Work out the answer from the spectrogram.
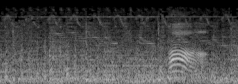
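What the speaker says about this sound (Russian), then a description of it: "Вертолетом ты с легкостью перелетишь через канал." A cartoon helicopter flying over a canal, its rotor whirring steadily at close range, with a rising whistle-like tone near the end.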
